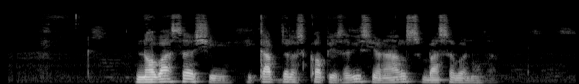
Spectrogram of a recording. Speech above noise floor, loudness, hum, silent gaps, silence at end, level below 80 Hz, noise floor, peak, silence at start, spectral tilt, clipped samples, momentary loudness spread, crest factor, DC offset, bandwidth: 38 dB; -22 LUFS; none; none; 0.95 s; -56 dBFS; -59 dBFS; -2 dBFS; 1.35 s; -5.5 dB/octave; under 0.1%; 13 LU; 22 dB; under 0.1%; 11.5 kHz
